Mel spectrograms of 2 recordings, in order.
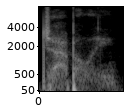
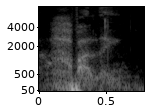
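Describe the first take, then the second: First: It starts with an English-style j sound. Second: It starts with a raspy h from the throat. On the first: The speaker calls it wrong. "So not jabali" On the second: The speaker calls it right. "J sounds actually more like an H, but it's pronounced at the back of the throat"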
